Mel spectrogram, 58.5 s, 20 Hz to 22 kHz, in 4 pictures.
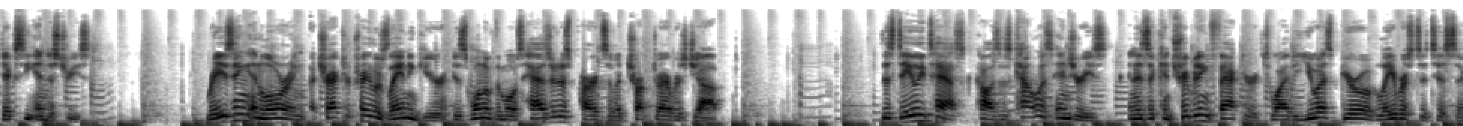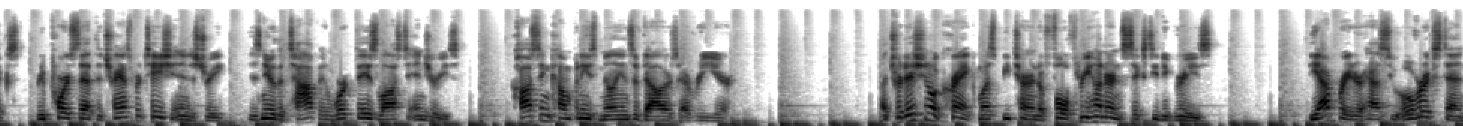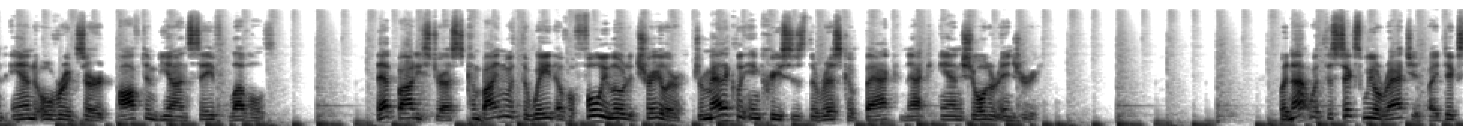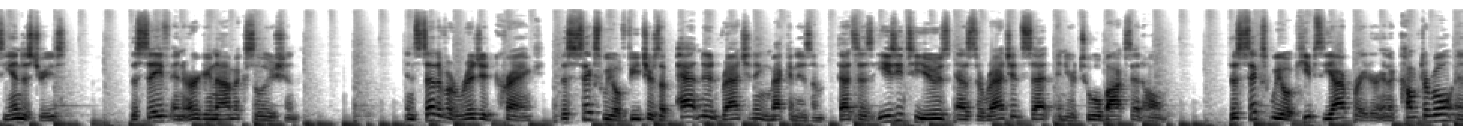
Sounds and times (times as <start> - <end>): Speech: 0.0 - 1.0, 2.1 - 7.2, 8.8 - 19.2, 19.8 - 22.0, 23.4 - 26.8, 27.7 - 32.0, 33.0 - 39.7, 42.1 - 44.6, 45.2 - 46.9, 48.0 - 55.6, 56.2 - 58.5
Music: 0.0 - 58.5.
